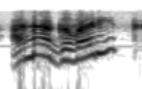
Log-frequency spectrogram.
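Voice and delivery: high, loud outburst; angry shout. A narrator's reading. Петя yells in his friend's face, angry shout. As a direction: shout it straight at him. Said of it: "закричал он в лицо товарищу".

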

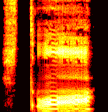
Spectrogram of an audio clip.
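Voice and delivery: high, outraged witch screech; high, hoarse cry of indignation; hoarse witch roar. A narrator's reading. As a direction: screech it out like an insulted hag. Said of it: "рявкнула Акеба своим хриплым голосом".

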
